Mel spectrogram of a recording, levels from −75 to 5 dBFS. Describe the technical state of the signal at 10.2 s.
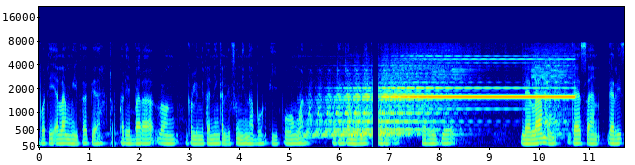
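At 10.2 s we're deep in a feedback howl (5.14 to 10.86 s): the mic-to-speaker loop keeps gaining, so a tone near 1.5 kHz builds with a loop delay of about 200 ms, peaking roughly 10 dB over the speech.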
